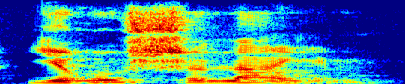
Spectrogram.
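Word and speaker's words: ירושלים: a duel but it functions as a singular yerushalayim yerushalayim Jerusalem this word also looks like a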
